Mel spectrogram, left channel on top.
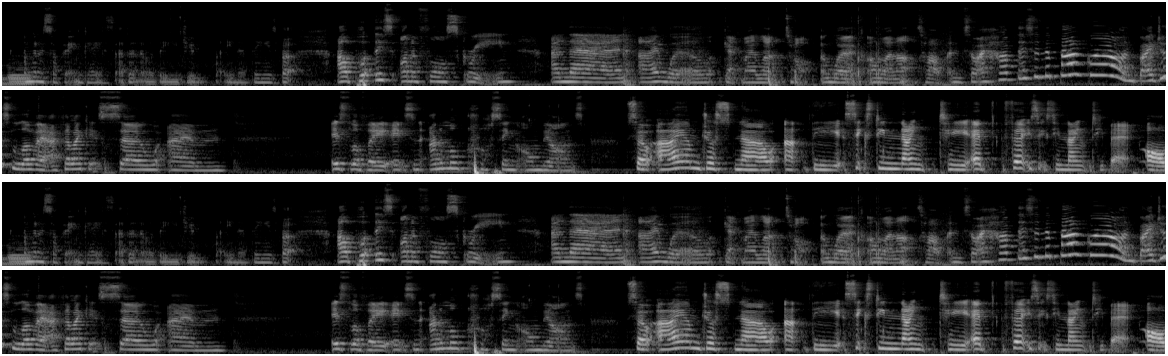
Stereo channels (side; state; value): both; identical; correlation 1.00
